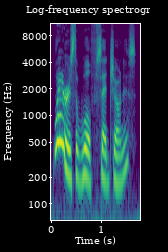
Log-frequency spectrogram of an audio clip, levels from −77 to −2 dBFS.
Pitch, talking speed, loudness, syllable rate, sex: 245 Hz, 200 wpm, -16 LUFS, 6.6 syllables/s, female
